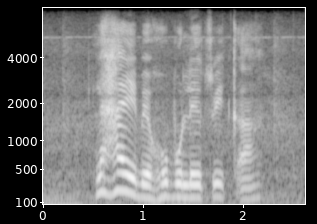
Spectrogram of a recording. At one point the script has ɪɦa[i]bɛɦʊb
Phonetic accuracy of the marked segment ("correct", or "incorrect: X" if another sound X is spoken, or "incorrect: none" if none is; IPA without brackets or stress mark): incorrect: ɪ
